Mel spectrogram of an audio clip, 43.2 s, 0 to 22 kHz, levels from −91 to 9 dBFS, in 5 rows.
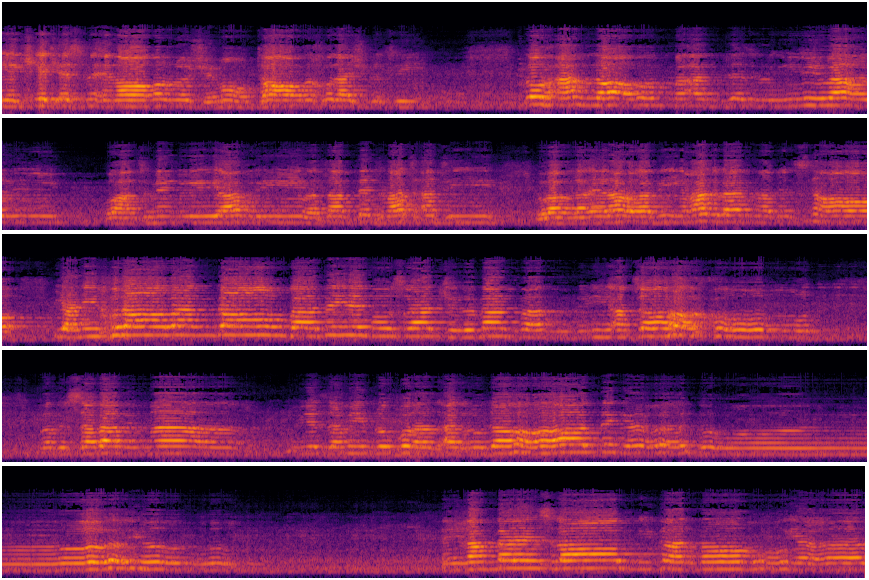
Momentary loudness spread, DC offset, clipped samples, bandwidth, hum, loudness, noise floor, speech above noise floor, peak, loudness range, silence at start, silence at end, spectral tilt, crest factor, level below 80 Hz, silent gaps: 19 LU; under 0.1%; under 0.1%; 10.5 kHz; none; -20 LUFS; -41 dBFS; 21 dB; -4 dBFS; 5 LU; 0 s; 0 s; -3.5 dB/octave; 18 dB; -66 dBFS; none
